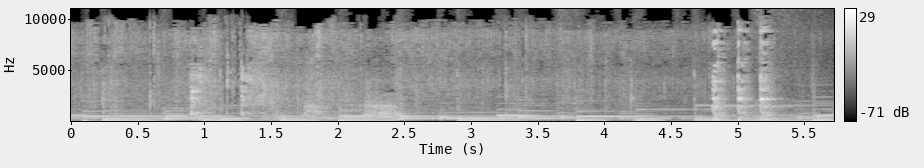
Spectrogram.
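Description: Long metal spatula scraping and scooping shredded chicken in a wok, with the hot food still sizzling and a few sharp scrapes near the end, over background music.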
